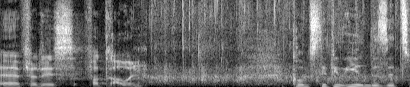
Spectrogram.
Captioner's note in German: Applaus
